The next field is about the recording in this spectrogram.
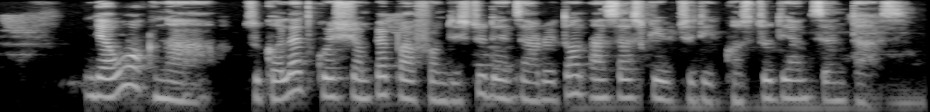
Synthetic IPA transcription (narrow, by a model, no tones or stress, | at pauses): dɛawɔknaʊ | tʰukɔlɛk̚tkwɛstɔ̃npepafɹɔ̃mdistudɛ̃ntãnɹitɔ̃nãnsaskip̚tʰudikɔ̃studiɔ̃ntsɛ̃ntas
